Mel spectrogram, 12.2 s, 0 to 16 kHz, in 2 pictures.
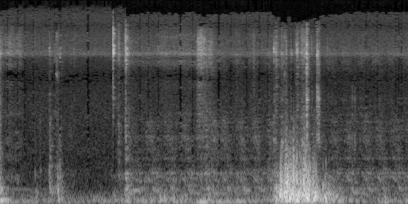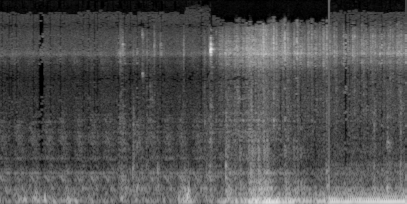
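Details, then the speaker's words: VW T2 camper van cold start on a cold January morning in neutral, auto choke on, fuel smell: battery cranks sluggishly, then catches with a loud burst and settles into a steady rising idle to warm up; starts fine. "let's go and have a look there we go uh they obviously have an auto choke smell a bit of fuel that is obviously on choke in a minute i'll let it warm up a few minutes"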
